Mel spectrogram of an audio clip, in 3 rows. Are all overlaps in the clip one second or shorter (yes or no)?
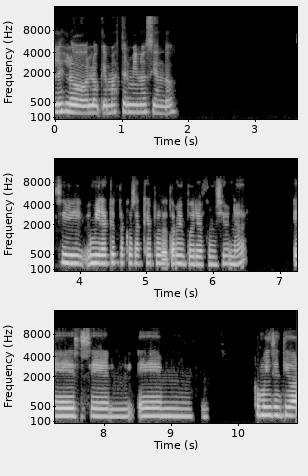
yes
